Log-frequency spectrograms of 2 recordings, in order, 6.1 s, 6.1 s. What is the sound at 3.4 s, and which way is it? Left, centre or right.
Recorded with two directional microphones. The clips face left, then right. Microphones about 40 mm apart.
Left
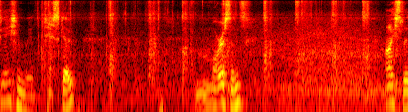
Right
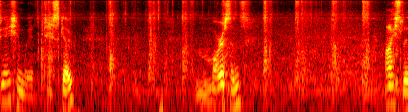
Speech, right.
